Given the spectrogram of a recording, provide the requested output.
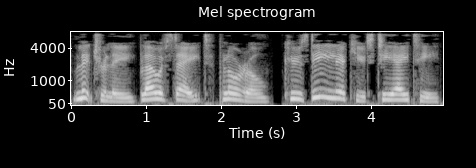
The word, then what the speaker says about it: coups d'état: Coups deï, pronounced like the singular form, also known simply as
